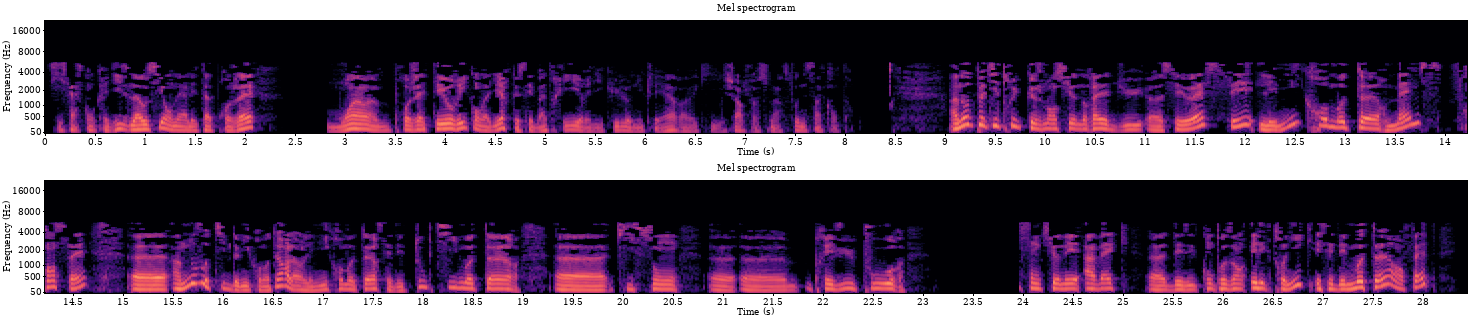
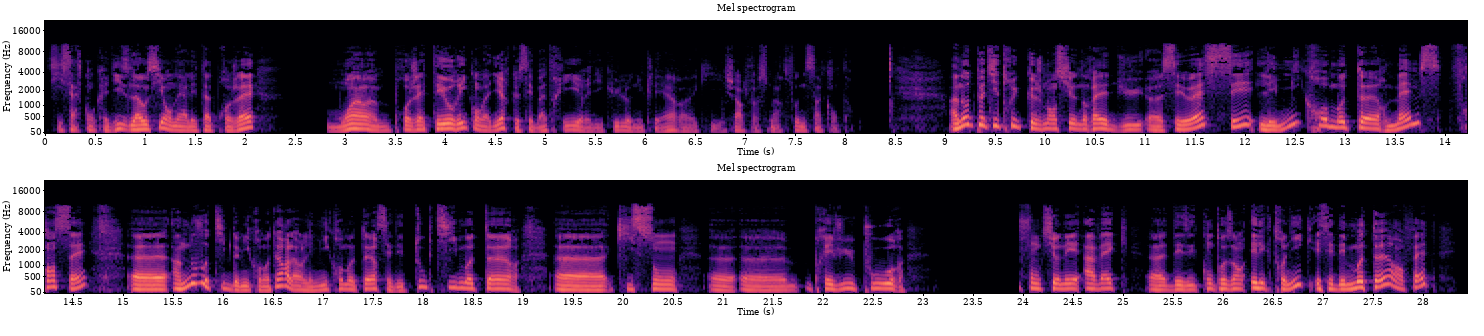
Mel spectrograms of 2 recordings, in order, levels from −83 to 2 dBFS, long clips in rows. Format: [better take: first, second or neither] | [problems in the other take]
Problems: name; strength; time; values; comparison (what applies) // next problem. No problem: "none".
second | garbled, watery; badly; nothing above 5.5 kHz; slightly in the second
